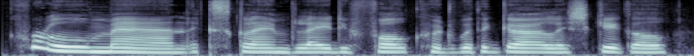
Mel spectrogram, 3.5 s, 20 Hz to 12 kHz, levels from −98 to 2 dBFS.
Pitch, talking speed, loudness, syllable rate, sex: 205 Hz, 155 wpm, -16 LUFS, 4.8 syllables/s, female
